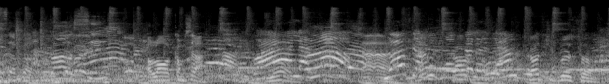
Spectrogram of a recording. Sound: speaking foriegn language; man speaking foriegn language

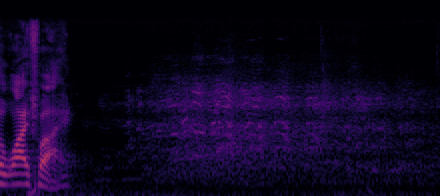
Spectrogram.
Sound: laughter

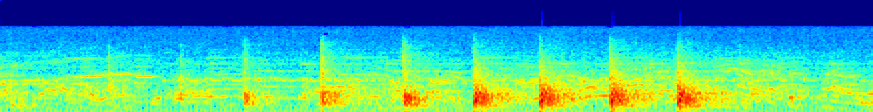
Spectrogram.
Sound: hammering

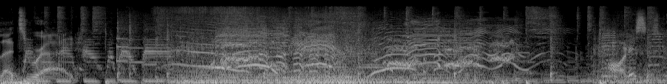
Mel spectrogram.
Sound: upbeat music playing; laugh; yell

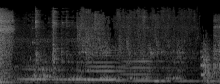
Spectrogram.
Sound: toilet flushing

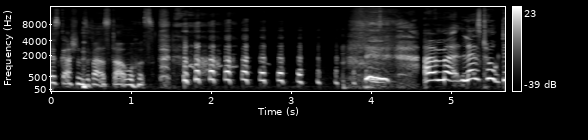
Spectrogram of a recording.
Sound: laughing

